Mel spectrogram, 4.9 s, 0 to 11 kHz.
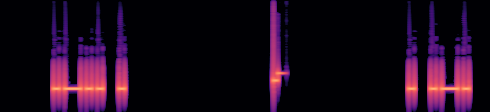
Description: Morse code, heard as a keyed tone, about 22 wpm, 700 Hz. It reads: LE ER
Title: Top Two Letter Combinations in Words 22wpm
